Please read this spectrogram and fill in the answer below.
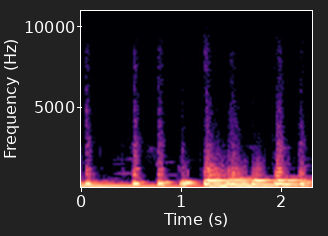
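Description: Sumbanese tabbung gong music from Wanukaka, played for a mourning: hanging gongs ringing in an interlocking pattern of low sustained tones, under rapid, sharp drum strikes.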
